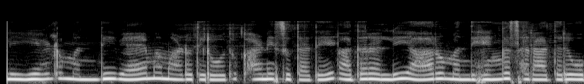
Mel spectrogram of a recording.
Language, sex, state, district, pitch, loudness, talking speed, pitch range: Kannada, male, Karnataka, Mysore, 235 Hz, -12 LUFS, 125 wpm, 225-245 Hz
